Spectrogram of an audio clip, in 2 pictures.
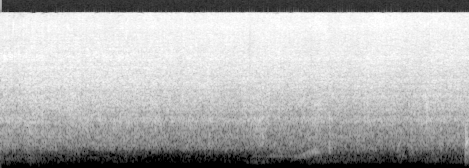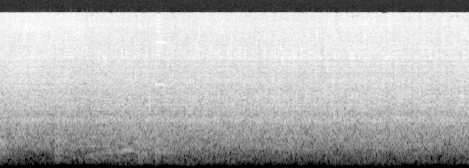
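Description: Blended tomato juice sizzling in hot oil in a kadai, a steady hiss that comes in sharply as it hits the oil; a slotted spoon stirs through it.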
